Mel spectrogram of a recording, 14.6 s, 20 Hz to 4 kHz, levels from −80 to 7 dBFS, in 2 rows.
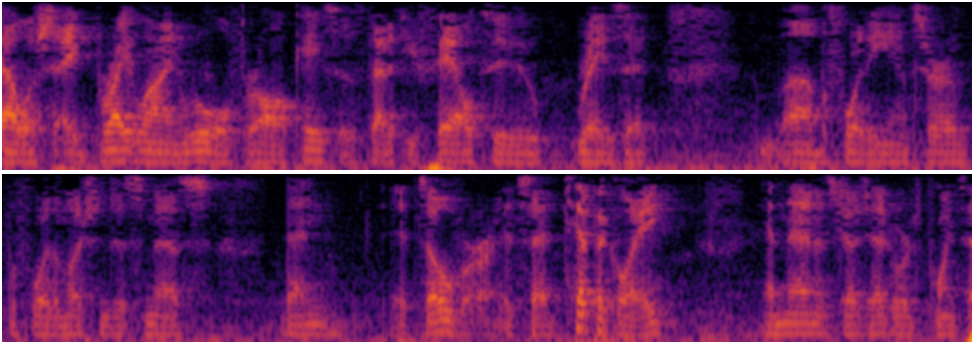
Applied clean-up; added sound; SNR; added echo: none; none; none; none.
